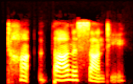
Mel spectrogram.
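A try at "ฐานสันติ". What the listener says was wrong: The T is aspirated. So it doesn't sound like a tha, it's a ta.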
